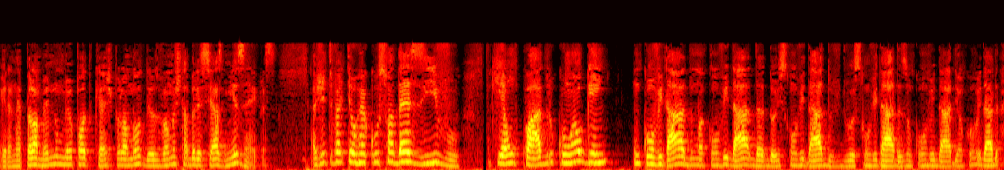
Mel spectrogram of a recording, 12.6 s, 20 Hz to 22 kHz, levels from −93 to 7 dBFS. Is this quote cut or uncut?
cut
